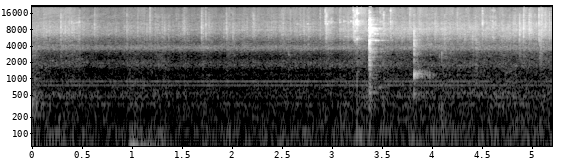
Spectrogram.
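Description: Peanut powder roasting in ghee in a pan gives off a faint, steady sizzling hiss, broken by a couple of sharp clinks of a utensil against the pan midway.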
